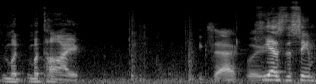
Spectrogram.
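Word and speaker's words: Matei: the same way but it's it's pronounced it's pronounced matai exactly he has the same problem that uh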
